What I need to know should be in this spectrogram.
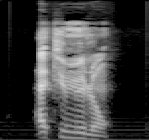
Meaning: inflection of accumuler: 1. first-person plural present indicative 2. first-person plural imperative
- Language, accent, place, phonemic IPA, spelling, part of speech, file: French, France, Lyon, /a.ky.my.lɔ̃/, accumulons, verb, LL-Q150 (fra)-accumulons.wav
